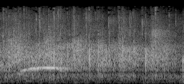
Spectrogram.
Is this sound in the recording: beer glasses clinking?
no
